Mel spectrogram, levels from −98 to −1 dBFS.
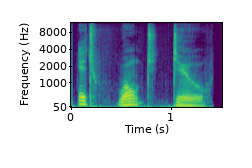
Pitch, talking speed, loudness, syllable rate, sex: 110 Hz, 120 wpm, -17 LUFS, 2.3 syllables/s, male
